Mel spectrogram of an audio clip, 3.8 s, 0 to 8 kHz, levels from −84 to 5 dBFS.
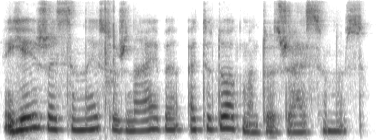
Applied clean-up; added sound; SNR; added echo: neural mask model RNNoise.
